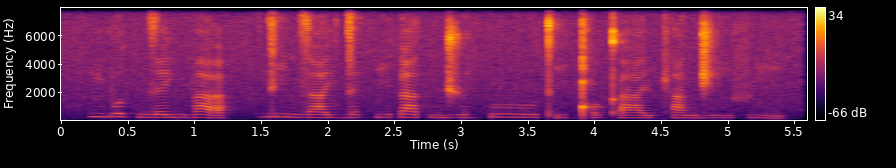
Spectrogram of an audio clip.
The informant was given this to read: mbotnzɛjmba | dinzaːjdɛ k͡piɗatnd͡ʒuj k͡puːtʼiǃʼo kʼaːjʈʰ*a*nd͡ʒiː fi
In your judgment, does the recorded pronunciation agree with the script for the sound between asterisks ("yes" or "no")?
yes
